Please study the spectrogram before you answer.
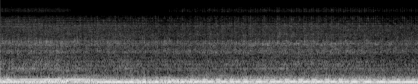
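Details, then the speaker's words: V8 car on a cold start, recorded outside the shop: deep rumble at idle with a slight lope, briefly sounding like a ghost cam; rough idle believed to need a good tune to straighten out. "For a minute there, it'll sound like you got a ghost can. Right? We get it tuned, that'll straighten that out."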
